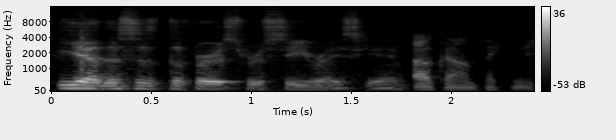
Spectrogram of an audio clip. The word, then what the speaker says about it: Rashee Rice: Yeah, this is the first Rasheed Rice game. Okay, I'm picking the Chiefs then. Say his name, fine, real quick. Rashee Rice? Rashee, right? Yeah, Rashee Rice.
